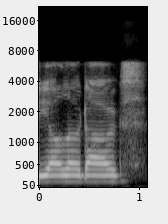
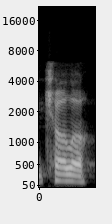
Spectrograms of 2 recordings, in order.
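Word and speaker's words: Xolo: on that also the yolo dogs right is it yolo dogs oh it's a it's actually cholo cholo or solo yeah it's basically the mexican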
